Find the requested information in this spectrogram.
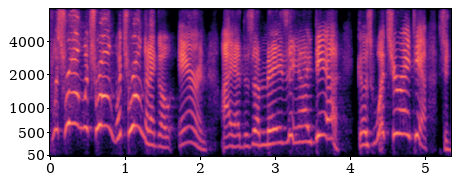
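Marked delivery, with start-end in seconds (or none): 0.0-1.2 very high, rapid-fire mock panic; imitated alarm. Acting out partner's alarmed reaction. 1.7-3.9 higher-pitched eager announcement; retold excitement. Retelling her excited announcement. 4.3-5.0 very high, mock-urgent asking; imitated eager question. Acting out partner's eager question.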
